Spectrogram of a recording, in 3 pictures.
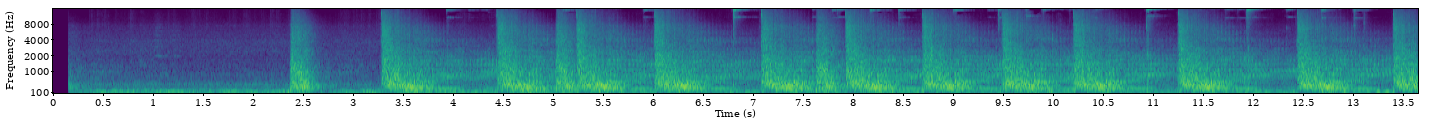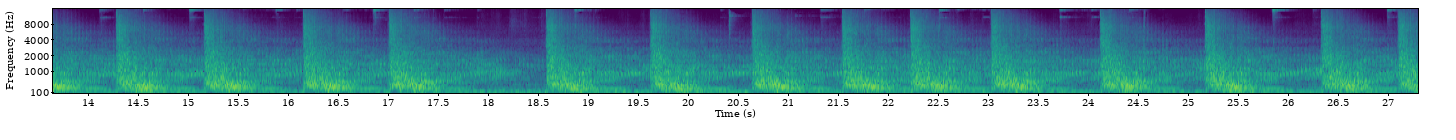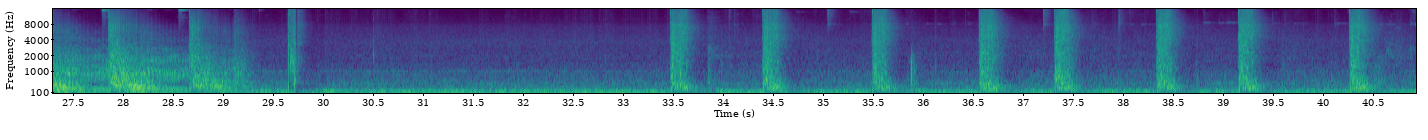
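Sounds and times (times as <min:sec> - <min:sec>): rifle shots echoing indoors: 0:02.4 - 0:29.3, 0:33.4 - 0:34.8, 0:36.6 - 0:37.7, 0:38.3 - 0:38.6, 0:39.2 - 0:39.5, 0:40.2 - 0:40.6.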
